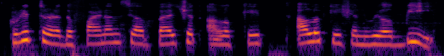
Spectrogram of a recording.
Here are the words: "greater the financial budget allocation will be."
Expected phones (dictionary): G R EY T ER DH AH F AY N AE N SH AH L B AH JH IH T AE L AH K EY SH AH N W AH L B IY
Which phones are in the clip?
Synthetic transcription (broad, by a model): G R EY T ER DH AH F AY N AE N S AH L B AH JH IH T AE L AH K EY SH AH N W AH L B IY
